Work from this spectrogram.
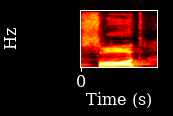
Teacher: صاد اس کو موٹا کر کے پڑھ رہے ہیں، یعنی موٹا کیسے؟ اس میں او کی ساؤنڈ شامل ہو رہی ہے ، AWE او کی ساؤنڈ شامل ہو رہی ہے، لہٰذا یہ · زبان کی جو نوک ہے وہ نچلے جو دانت ہیں 2 دانت ہیں ان کی بیک سائڈ پہ ٹچ ہو رہی ہے ، اور صاد اس کو موٹا کر کے پڑھ رہے ہیں،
